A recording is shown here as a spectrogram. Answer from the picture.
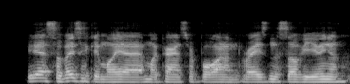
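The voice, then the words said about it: Irish accent. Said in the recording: “The Irishman ... that's how my accent came about”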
